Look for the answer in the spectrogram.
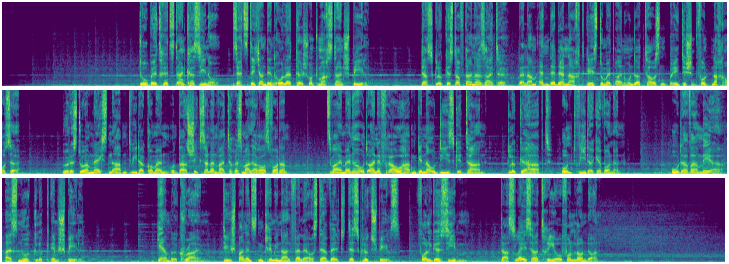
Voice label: Podcast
